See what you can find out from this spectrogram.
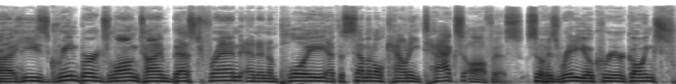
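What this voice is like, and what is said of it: Usual voice. Nothing is said of it.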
